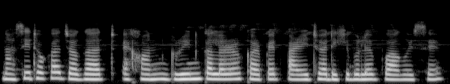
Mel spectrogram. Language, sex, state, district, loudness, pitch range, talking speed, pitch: Assamese, female, Assam, Kamrup Metropolitan, -15 LUFS, 235-250 Hz, 160 wpm, 240 Hz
